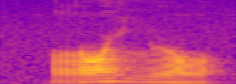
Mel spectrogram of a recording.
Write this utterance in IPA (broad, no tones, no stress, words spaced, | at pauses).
rɔj ʎʉlˠ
